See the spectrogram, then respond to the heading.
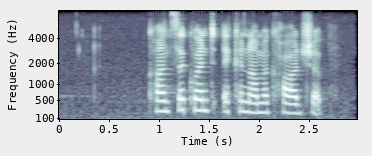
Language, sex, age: English, female, 20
